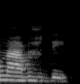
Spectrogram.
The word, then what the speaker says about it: navždy: je párová znelá spoluhláska ak za touto spoluhláskou v Nasleduje znelá párová vyslovujeme ju ako v napríklad slovo navždy za v máme napísanú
